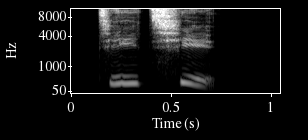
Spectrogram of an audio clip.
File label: "机器", Chinese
